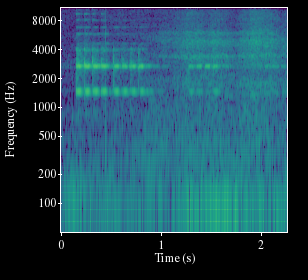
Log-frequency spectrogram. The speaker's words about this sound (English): Timer's going off.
